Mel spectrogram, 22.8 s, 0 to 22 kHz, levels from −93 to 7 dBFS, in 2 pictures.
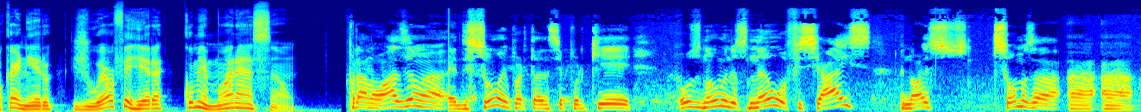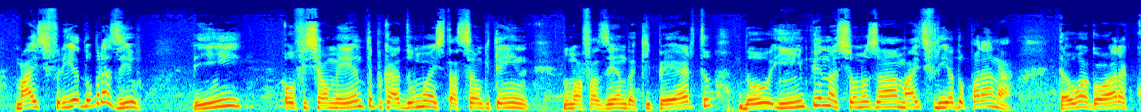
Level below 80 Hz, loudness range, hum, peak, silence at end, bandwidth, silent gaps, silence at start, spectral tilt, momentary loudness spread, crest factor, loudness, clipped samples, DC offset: -52 dBFS; 1 LU; none; 0 dBFS; 0 s; 16 kHz; 3.41-3.45 s; 0 s; -5.5 dB/octave; 7 LU; 16 dB; -17 LUFS; under 0.1%; under 0.1%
